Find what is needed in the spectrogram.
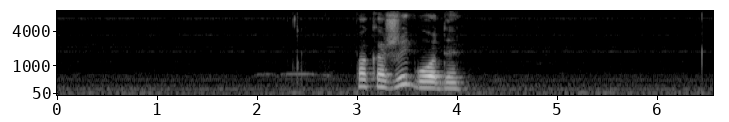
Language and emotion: Russian, neutral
